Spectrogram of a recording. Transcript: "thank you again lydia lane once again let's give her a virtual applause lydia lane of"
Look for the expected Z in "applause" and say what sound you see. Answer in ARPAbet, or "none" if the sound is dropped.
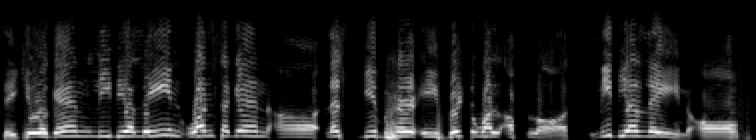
S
